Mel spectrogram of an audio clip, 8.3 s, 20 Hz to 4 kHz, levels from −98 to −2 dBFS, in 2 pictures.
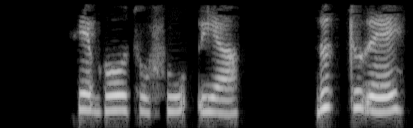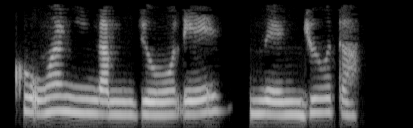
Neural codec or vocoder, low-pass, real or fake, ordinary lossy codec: codec, 16 kHz, 4 kbps, X-Codec, HuBERT features, trained on general audio; 3.6 kHz; fake; MP3, 24 kbps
